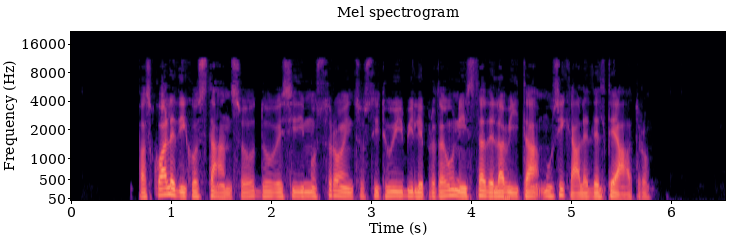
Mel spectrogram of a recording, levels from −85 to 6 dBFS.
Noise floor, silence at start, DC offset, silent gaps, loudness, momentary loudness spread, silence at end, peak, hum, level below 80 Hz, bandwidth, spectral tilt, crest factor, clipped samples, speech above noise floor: -79 dBFS; 0.7 s; under 0.1%; none; -20 LUFS; 7 LU; 0.75 s; -2 dBFS; none; -40 dBFS; 11.5 kHz; -7.5 dB/octave; 18 dB; under 0.1%; 60 dB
